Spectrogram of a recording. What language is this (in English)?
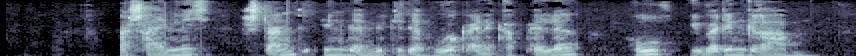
German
